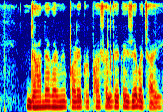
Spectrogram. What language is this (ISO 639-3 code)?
mag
